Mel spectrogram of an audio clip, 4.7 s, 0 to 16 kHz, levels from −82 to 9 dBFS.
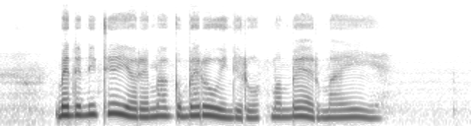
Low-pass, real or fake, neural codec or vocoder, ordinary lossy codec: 14.4 kHz; fake; autoencoder, 48 kHz, 32 numbers a frame, DAC-VAE, trained on Japanese speech; none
